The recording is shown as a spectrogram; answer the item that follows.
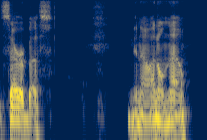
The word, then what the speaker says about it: Cerebus: hippie dippie 1960s oh people who say it's pronounced Cerberus Cerberus is it because there's another e in there Cerebus we always pronounced it Cerebus you know I don't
